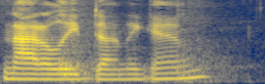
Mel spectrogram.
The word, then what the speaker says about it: Natalie Dunigan: We have Natalie, Miss Natalie Dunigan.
